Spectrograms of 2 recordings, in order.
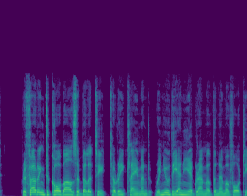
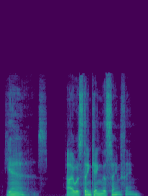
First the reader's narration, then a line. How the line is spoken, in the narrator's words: I sighed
